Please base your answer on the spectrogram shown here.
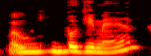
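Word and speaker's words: bogeyman: The Boogeyman, also spelled like boogie, like boogers, but it's actually B-O-G-E-Y. – Like bogey. – Yeah, Boogeyman, but pronounced Boogeyman, is a type of mythical creature used by adults to frighten children into good behavior, which I find super fucked up.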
